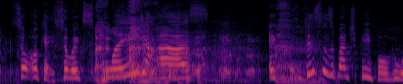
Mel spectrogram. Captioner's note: audience laughs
